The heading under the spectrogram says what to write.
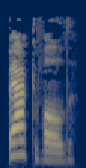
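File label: "backveld", British English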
